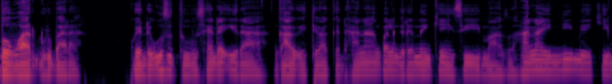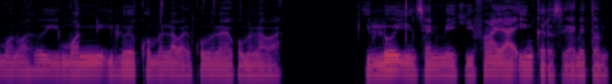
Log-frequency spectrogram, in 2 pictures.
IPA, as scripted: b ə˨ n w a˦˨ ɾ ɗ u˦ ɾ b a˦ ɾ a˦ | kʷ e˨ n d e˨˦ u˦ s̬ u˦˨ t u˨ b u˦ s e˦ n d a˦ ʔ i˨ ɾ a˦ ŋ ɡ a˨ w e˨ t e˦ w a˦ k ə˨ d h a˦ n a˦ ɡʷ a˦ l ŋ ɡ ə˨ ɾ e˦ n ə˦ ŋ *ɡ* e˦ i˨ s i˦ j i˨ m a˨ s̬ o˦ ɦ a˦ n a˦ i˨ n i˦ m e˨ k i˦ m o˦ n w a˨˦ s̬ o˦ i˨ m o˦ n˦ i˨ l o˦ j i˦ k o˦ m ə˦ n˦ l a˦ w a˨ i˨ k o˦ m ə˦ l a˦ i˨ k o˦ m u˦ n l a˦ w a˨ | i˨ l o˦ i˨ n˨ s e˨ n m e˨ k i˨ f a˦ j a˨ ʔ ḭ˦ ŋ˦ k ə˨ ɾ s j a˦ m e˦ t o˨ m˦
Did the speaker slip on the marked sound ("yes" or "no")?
yes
